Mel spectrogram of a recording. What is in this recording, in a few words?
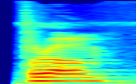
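"from", Nigerian Pidgin, male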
